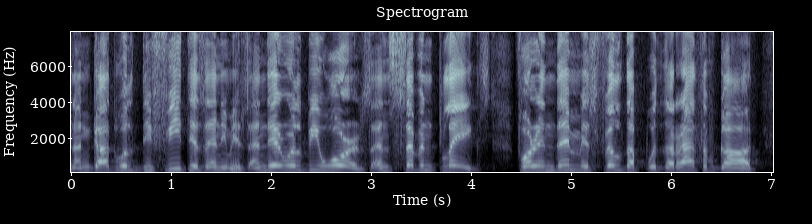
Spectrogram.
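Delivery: put-on heavy Middle Eastern accent. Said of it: "don't read these verses in this accent".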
